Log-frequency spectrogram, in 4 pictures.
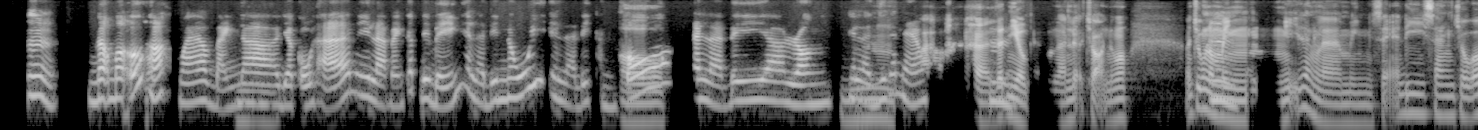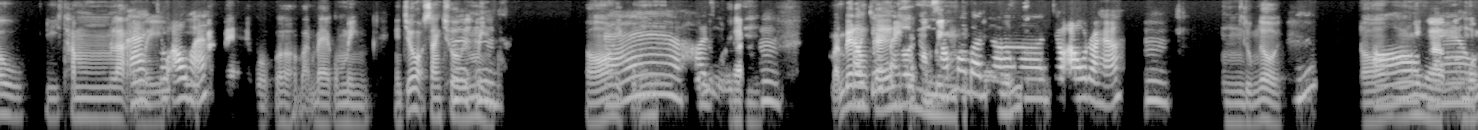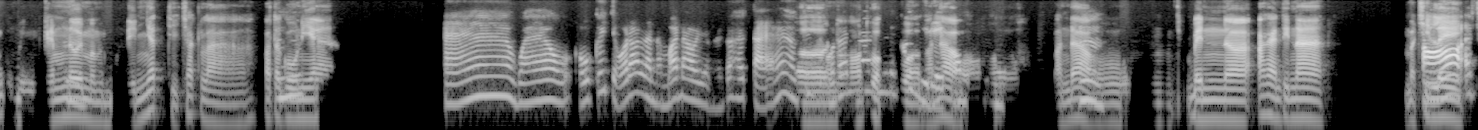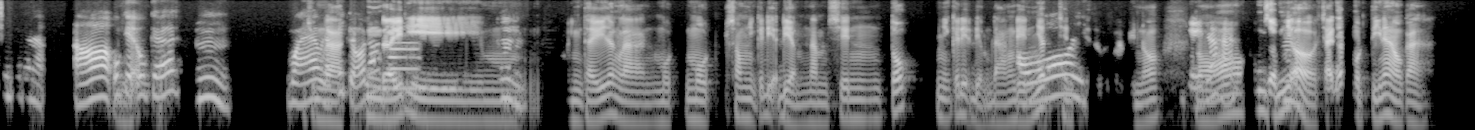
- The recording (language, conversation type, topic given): Vietnamese, unstructured, Điểm đến trong mơ của bạn là nơi nào?
- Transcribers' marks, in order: distorted speech; laugh; other background noise; tsk; unintelligible speech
